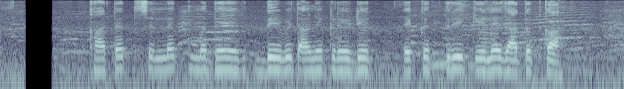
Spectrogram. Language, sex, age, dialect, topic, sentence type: Marathi, male, 18-24, Standard Marathi, banking, question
